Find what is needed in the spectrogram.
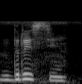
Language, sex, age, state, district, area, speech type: Hindi, female, 45-60, Uttar Pradesh, Mau, rural, read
